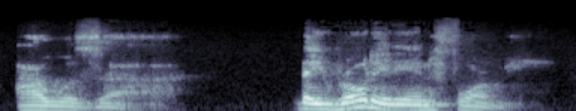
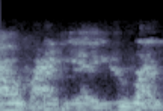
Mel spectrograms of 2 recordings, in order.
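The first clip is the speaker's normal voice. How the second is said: sheepish agreement; 6 semitones lower, 12 dB quieter than usual. Retold or imitated. Meekly giving in to Sam.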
